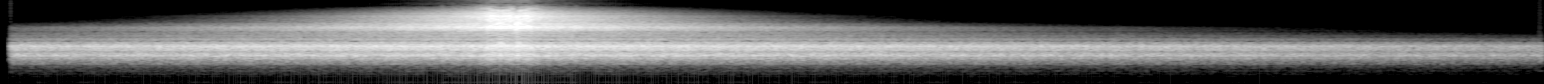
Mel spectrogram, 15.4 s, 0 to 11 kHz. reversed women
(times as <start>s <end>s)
2.1s 8.4s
